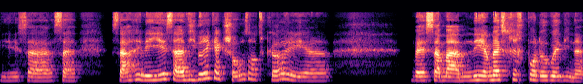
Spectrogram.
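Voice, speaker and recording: Speaking with a Quebec accent, a woman keeps a moderate pace with long, frequent pauses and ordinary pitch variation. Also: medium pitch for a woman. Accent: Québécois French. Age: 60s. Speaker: energy healer. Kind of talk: testimony. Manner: halting.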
